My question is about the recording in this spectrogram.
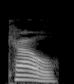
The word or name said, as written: cal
